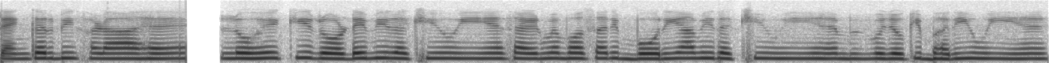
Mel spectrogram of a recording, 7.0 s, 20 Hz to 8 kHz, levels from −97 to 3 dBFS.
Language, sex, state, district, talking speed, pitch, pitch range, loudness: Hindi, female, Bihar, Araria, 215 wpm, 250 Hz, 245-255 Hz, -22 LUFS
